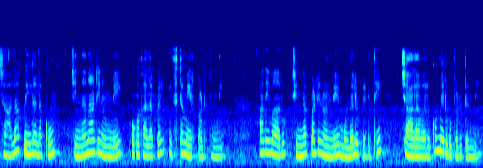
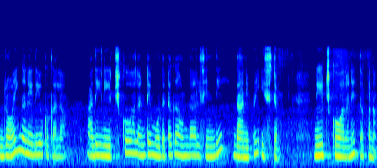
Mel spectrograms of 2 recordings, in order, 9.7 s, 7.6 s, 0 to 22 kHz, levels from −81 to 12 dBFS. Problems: none marked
